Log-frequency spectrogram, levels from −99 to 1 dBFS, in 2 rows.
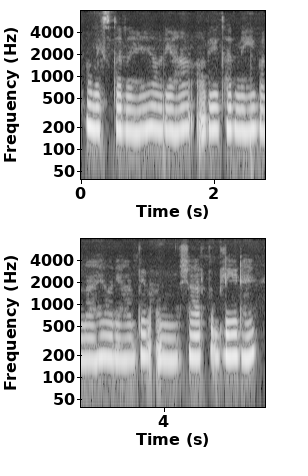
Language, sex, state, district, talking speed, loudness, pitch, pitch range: Hindi, female, Bihar, Muzaffarpur, 185 wpm, -15 LUFS, 185 Hz, 180-195 Hz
